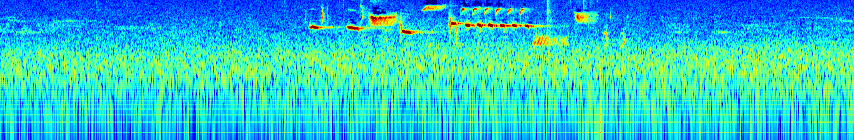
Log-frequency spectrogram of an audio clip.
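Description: A small songbird sings one short, varied phrase of high chirps and a quick trill, starting about three seconds in, over a steady background hiss.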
